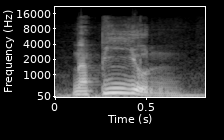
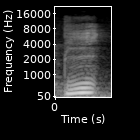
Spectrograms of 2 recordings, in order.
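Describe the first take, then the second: First: The y sound is doubled. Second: There is no doubled y sound. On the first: It comes from a word meaning a high place. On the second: It comes from a word meaning news. "bukan nabiyun tapi nabi"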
